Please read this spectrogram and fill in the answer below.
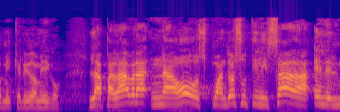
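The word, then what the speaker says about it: ναός: la palabra naos así como usted lo encuentra pronunciado naos n a o s Esa es la palabra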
